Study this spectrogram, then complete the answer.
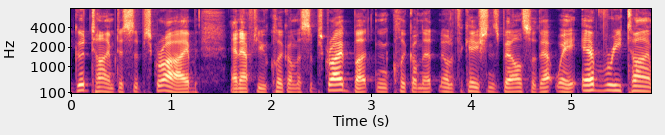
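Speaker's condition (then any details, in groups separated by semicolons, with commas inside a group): No condition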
